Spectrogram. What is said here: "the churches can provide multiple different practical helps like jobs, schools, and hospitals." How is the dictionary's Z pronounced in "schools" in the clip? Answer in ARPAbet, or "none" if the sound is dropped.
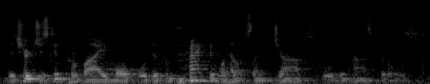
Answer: Z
